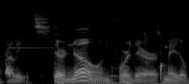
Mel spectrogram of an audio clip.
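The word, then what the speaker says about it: Apizza: This is making me want is how we pizza, pronounce dude. it, not a pizza, Abits.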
